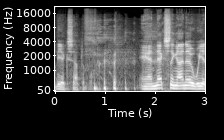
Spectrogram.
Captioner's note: laughs jokingly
